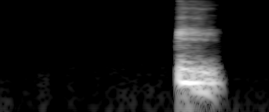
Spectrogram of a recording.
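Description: A man clears his throat once, briefly, about a second and a half in.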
